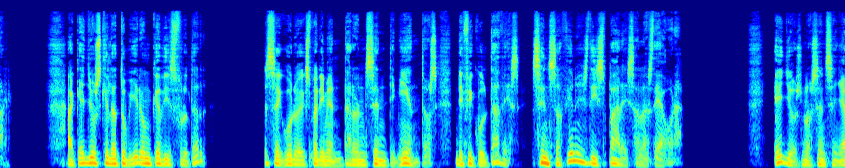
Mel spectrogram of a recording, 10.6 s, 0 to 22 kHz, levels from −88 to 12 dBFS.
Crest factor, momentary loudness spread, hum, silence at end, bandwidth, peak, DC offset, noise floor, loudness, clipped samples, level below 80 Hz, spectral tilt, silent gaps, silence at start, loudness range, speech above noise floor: 20 dB; 12 LU; none; 0 s; 17 kHz; -4 dBFS; under 0.1%; under -90 dBFS; -23 LUFS; under 0.1%; -48 dBFS; -4.5 dB/octave; 0.18-0.55 s, 2.69-3.30 s, 6.60-6.64 s, 8.58-8.65 s; 0 s; 2 LU; over 67 dB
